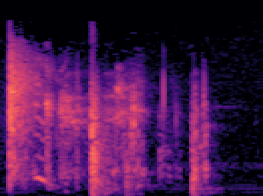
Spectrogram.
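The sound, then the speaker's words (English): A few sharp, heavy impacts: a solid smack of a punch, then thuds and scuffling as a man is knocked down to the floor, with a brief pause between the blows. “Jack, you didn't move. I knocked you down.”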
